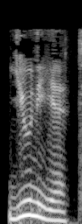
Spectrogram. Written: uniate

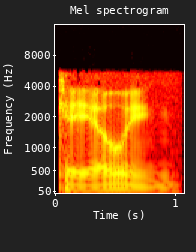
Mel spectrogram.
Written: KO'ing

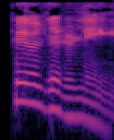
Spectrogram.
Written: holderlin

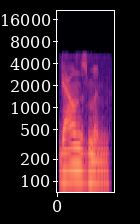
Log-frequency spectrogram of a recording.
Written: gownsman

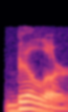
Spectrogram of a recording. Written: biller

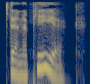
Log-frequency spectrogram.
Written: stenopeic

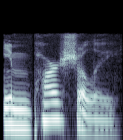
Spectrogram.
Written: impartially

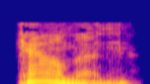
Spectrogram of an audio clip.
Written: cowman

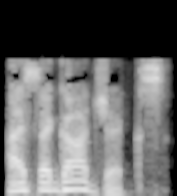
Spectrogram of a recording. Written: isagogics

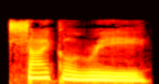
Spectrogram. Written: cyclery

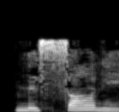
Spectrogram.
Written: Missoni

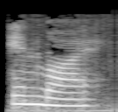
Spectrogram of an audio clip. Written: inby

